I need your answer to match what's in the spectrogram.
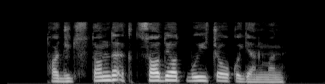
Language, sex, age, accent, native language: Uzbek, male, 19-29, Qashqadaryo, Uzbek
